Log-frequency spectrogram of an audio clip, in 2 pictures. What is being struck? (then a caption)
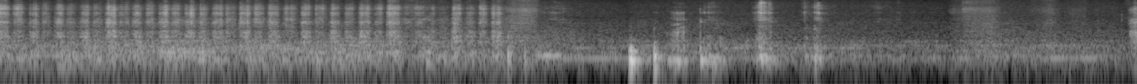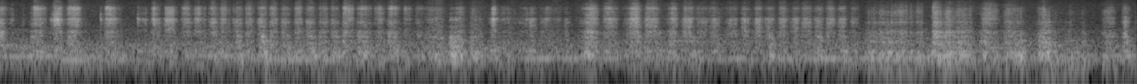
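Paper sheet with metal dip pen nib. A metal dip pen nib on a wooden holder scratches hatching onto a large flat sheet of white drawing paper. Rapid, bright, dry scratching strokes fill the clip, easing into a quieter stretch of sparse ticks partway through before the dense hatching resumes.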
